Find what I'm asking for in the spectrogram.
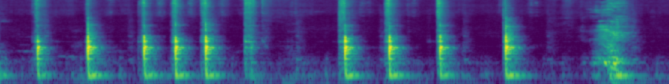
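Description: Fresh ginger is chopped with a knife on a board for ginger tea, about a dozen crisp, distinct chops with short irregular gaps, close and clear, followed by a softer scraping sound at the end.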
